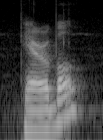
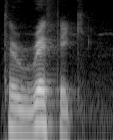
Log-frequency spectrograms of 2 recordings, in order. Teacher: terrible stress on the first syllable here we have terrific on the second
